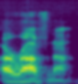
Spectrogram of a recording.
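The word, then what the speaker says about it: ארונה: word for that, I know the English doesn't, it's spelled differently, is Aravna.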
